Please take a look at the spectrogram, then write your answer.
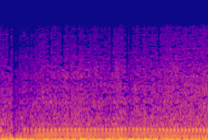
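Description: Royal Enfield Himalayan motorcycle engine running steadily at speed, a continuous low thrumming drone with harmonic bands and wind rush, heard from the rider's position with no clear rise in revs.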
